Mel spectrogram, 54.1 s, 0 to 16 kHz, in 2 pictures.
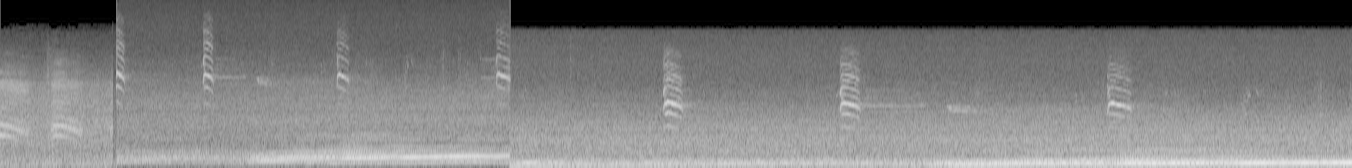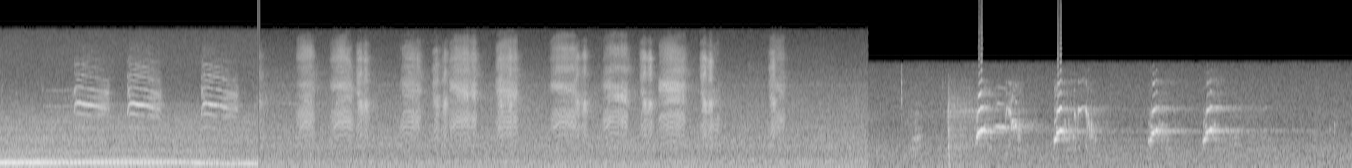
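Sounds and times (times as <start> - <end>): harsh bird calls: 0.0 - 1.7, 2.3 - 2.8, 4.0 - 5.7, 6.5 - 10.2, 22.1 - 23.4, 27.9 - 32.0, 32.9 - 41.6, 42.4 - 42.9
wind rumble on microphone: 2.0 - 44.4
short bird calls: 6.7 - 7.0, 9.7 - 10.2.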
